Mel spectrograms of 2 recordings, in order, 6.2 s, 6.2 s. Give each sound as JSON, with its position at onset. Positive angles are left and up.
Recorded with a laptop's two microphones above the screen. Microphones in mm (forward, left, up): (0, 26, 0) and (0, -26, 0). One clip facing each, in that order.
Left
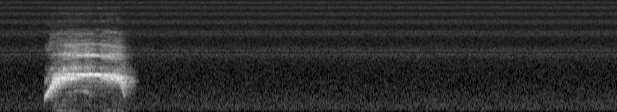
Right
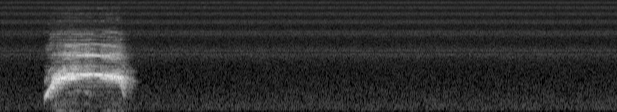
{"t": 0.4, "sound": "a scream", "side_deg": -30, "distance_m": 3.5}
